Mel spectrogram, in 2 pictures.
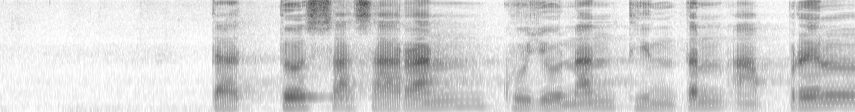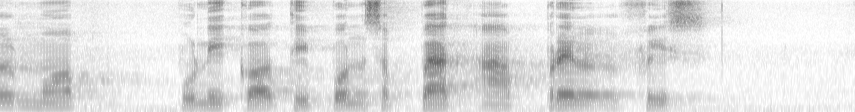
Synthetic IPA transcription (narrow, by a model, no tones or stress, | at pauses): d̪̥ä̤d̪̥ɔ̤sːasaɾanɡ̥ṳjonand̪̥i̤nt̪ənapɾɪlmɔp̚ːunikɔd̪̥i̤pʊnsəb̥a̤t̪̚apɾɪlfɪs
